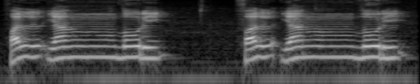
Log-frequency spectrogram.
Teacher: ஃபல்ரின் அந்த கனமா கொடுக்கணும் என்ரி அப்படி படிக்கக்கூடாது அப்படி படிக்கக்கூடாது ஃபல்ரி ஃபல்ரி கொஞ்சம் குன்னா கொடுக்கணும் இது இக்பா உடைய சட்டம்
